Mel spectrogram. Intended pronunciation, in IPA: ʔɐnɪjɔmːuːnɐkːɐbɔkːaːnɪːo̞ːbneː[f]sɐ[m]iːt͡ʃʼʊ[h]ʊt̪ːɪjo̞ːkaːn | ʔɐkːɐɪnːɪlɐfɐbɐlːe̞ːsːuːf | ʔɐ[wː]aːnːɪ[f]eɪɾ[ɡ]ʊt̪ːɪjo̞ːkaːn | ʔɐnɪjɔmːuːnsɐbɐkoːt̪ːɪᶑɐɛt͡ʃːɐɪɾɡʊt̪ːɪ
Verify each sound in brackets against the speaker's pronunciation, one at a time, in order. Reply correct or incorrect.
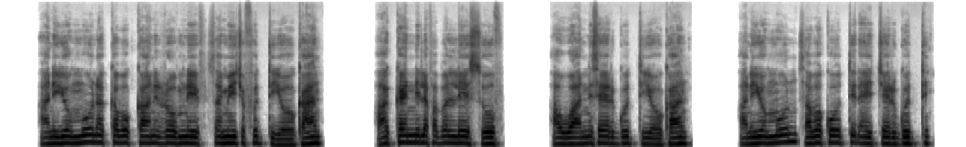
correct, correct, incorrect, correct, incorrect, correct

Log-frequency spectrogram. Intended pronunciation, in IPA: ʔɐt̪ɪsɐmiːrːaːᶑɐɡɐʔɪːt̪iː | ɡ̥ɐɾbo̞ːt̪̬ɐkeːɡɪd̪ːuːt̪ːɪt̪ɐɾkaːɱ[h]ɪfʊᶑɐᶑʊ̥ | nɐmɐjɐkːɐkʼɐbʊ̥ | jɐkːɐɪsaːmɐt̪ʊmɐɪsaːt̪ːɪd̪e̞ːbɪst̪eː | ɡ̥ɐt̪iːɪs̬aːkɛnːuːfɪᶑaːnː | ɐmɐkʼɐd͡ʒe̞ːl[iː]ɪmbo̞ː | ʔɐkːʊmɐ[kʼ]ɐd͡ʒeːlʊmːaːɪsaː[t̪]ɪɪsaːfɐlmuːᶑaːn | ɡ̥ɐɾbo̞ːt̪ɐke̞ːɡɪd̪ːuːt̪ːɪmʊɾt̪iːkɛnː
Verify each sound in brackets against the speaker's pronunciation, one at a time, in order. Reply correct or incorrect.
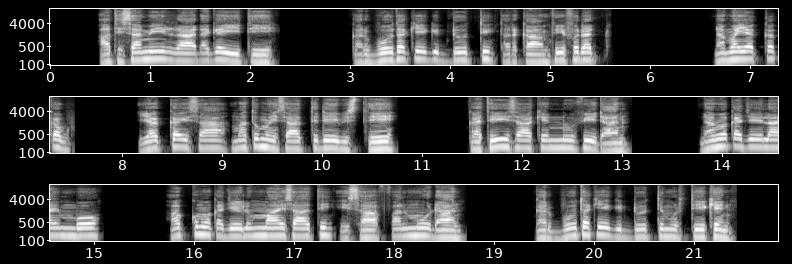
incorrect, incorrect, correct, correct

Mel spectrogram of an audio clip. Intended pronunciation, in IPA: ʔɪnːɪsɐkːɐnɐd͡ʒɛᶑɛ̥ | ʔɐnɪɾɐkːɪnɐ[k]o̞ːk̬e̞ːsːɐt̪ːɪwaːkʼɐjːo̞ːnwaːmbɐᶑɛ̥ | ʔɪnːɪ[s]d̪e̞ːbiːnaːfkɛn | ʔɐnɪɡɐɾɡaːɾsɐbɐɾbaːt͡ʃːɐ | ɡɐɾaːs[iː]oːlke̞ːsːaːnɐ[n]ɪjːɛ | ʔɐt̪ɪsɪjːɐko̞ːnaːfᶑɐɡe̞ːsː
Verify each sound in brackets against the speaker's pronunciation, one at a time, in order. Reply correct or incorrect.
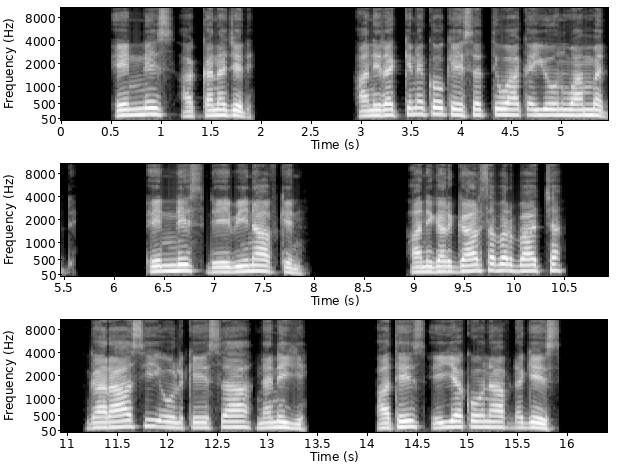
correct, correct, correct, correct

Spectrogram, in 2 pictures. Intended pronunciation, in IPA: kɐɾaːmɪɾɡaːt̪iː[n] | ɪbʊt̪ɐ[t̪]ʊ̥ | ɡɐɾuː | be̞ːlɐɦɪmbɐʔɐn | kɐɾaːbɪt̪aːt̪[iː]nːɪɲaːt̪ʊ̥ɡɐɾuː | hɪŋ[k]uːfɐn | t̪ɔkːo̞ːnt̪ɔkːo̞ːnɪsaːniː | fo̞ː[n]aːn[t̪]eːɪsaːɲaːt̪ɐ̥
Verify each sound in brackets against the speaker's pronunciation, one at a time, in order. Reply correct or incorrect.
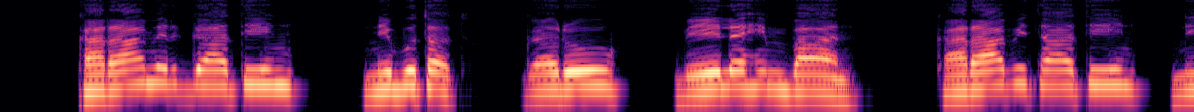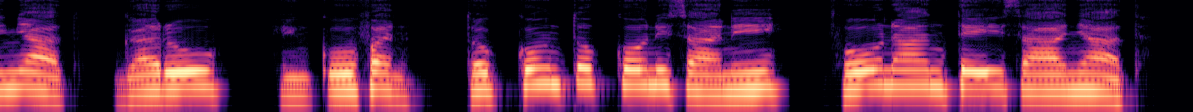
incorrect, correct, correct, incorrect, correct, correct

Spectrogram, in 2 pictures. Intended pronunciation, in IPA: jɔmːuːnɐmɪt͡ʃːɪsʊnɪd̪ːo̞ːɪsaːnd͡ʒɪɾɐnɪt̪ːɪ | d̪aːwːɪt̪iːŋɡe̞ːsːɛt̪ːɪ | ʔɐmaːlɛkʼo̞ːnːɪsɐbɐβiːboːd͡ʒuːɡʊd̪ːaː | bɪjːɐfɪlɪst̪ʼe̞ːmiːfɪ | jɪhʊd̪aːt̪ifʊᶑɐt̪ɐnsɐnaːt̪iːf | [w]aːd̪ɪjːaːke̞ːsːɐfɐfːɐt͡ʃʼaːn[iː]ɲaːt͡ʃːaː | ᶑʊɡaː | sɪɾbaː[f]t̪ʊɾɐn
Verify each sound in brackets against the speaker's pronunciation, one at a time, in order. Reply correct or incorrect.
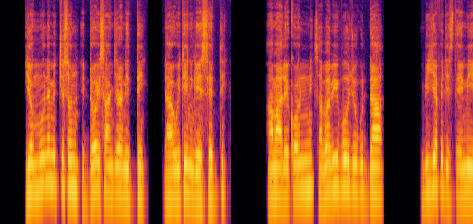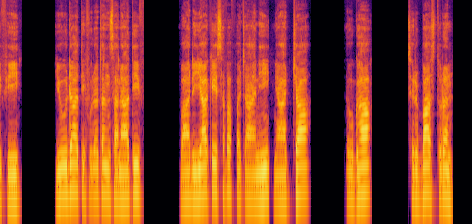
incorrect, correct, incorrect

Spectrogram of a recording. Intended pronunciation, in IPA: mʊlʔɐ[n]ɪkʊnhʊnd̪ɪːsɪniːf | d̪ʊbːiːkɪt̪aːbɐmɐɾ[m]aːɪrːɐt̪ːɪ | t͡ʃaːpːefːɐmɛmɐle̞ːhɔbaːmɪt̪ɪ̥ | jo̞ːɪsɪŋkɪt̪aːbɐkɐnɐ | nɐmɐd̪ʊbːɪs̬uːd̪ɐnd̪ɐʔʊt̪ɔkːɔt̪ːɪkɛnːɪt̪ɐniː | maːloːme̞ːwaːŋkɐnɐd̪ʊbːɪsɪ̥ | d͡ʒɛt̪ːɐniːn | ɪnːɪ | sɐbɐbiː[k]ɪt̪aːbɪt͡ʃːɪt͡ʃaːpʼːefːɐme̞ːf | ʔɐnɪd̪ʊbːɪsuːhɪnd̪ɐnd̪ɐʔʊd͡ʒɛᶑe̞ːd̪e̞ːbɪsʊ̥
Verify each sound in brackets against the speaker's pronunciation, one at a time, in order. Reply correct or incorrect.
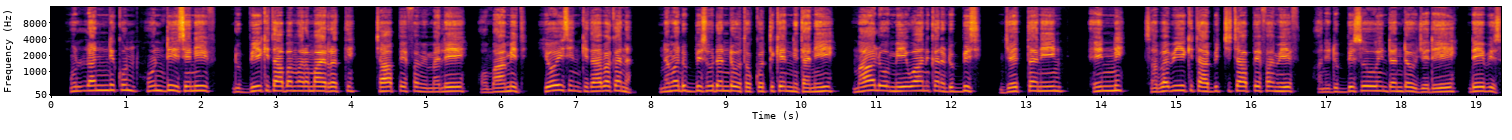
incorrect, correct, correct

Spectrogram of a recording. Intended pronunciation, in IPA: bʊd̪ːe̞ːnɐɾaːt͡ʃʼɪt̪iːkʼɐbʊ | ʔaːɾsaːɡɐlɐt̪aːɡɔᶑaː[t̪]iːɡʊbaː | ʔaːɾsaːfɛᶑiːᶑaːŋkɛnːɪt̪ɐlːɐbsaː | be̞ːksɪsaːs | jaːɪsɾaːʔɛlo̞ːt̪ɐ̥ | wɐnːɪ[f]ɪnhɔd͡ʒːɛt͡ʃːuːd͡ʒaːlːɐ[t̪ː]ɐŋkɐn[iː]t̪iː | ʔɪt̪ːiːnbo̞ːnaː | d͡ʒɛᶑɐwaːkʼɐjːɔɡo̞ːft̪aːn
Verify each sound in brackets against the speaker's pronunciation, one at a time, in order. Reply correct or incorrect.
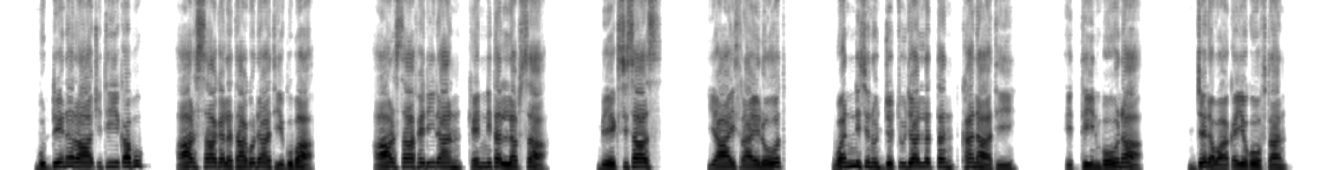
correct, incorrect, correct, incorrect

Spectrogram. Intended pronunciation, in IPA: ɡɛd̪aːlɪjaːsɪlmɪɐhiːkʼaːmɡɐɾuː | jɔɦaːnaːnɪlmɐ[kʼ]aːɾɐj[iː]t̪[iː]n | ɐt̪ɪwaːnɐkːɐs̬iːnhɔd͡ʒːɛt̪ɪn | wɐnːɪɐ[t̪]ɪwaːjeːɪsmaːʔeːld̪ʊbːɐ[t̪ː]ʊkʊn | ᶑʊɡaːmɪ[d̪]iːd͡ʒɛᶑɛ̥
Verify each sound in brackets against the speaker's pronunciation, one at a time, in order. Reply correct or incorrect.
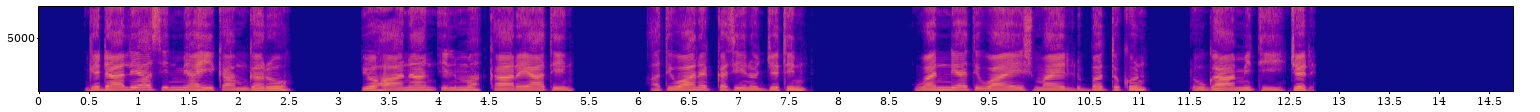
correct, incorrect, correct, correct, correct, incorrect

